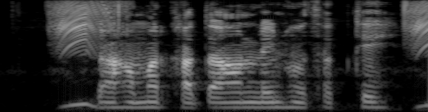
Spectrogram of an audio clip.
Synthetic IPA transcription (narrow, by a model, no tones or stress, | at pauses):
kãːɦəmaːɾkʰaːt̪aɔːnlaːɪnɦosək̚t̪ʰeː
